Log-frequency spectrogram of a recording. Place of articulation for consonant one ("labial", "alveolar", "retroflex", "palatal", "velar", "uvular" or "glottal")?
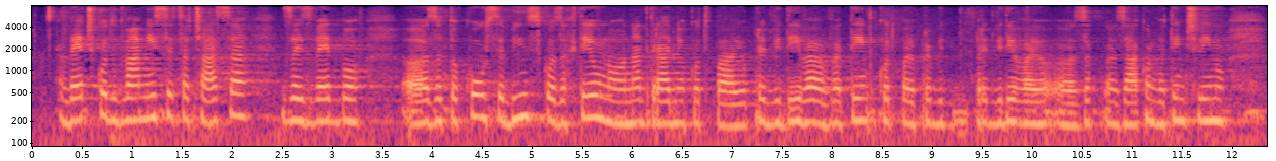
labial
